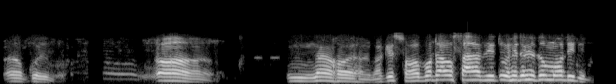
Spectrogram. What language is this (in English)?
Assamese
